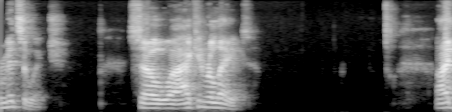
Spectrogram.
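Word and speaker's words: Mitzewich: or mispronouncing names because my name is mitsuwich and growing up it was pronounced a thousand different ways none of which were mitsubish so i can relate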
